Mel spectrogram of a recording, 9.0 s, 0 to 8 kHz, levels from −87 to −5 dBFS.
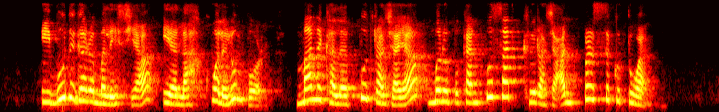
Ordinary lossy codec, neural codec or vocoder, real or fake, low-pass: Opus, 24 kbps; none; real; 7.2 kHz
